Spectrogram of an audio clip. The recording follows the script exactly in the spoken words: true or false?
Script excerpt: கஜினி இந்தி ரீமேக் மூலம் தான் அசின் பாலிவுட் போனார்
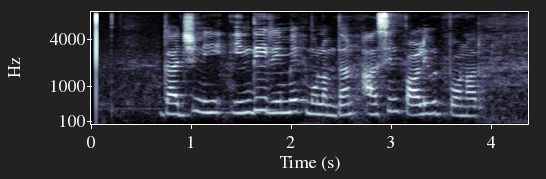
true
